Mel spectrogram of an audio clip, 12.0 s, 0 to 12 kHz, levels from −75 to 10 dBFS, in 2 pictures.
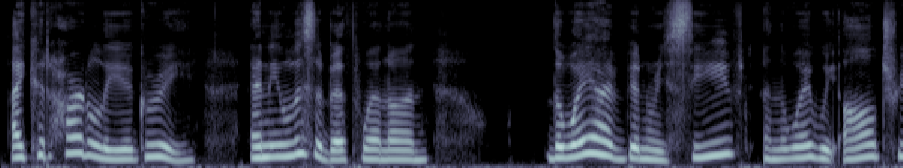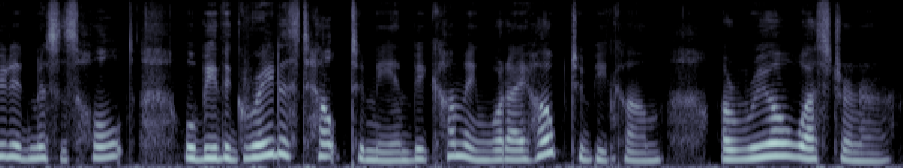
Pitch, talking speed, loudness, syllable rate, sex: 215 Hz, 195 wpm, -18 LUFS, 5.5 syllables/s, female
